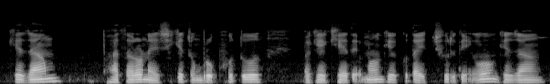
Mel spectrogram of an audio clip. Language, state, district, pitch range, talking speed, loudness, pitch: Kokborok, Tripura, West Tripura, 105-125 Hz, 165 wpm, -20 LUFS, 110 Hz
